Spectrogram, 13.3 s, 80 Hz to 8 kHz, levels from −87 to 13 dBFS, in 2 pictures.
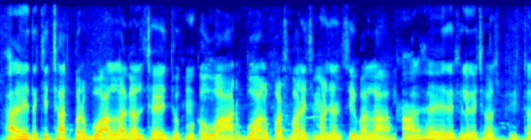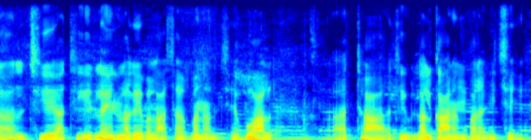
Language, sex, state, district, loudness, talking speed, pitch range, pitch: Angika, male, Bihar, Begusarai, -21 LUFS, 155 wpm, 115-130 Hz, 125 Hz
